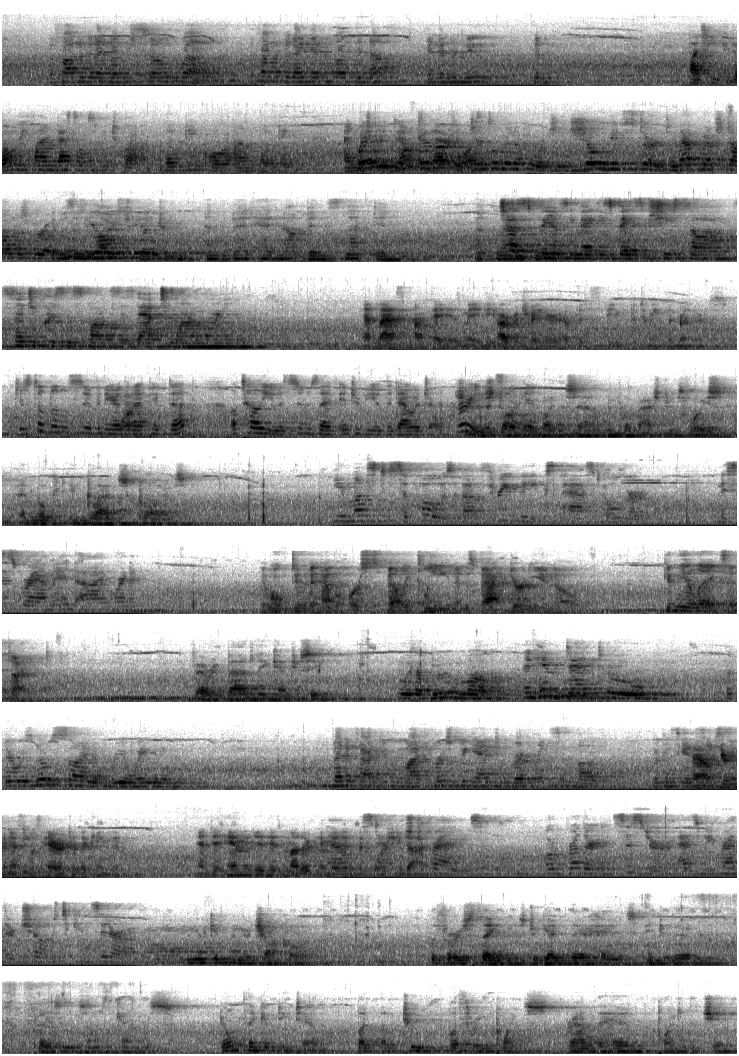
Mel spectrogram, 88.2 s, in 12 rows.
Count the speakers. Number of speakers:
ten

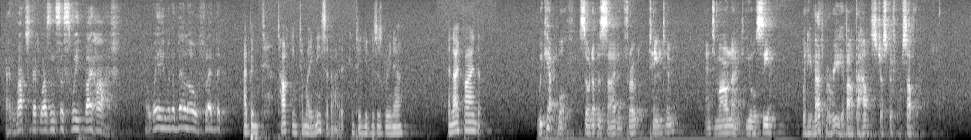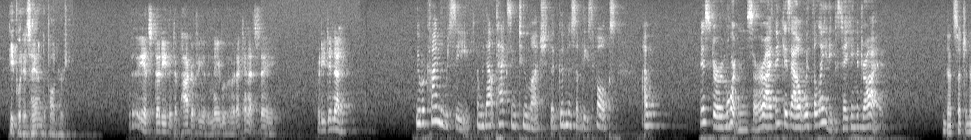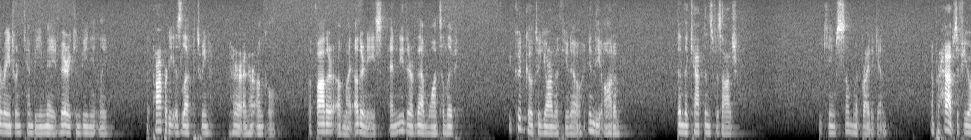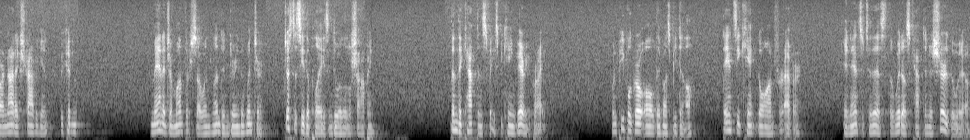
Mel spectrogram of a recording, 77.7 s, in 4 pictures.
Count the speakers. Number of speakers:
seven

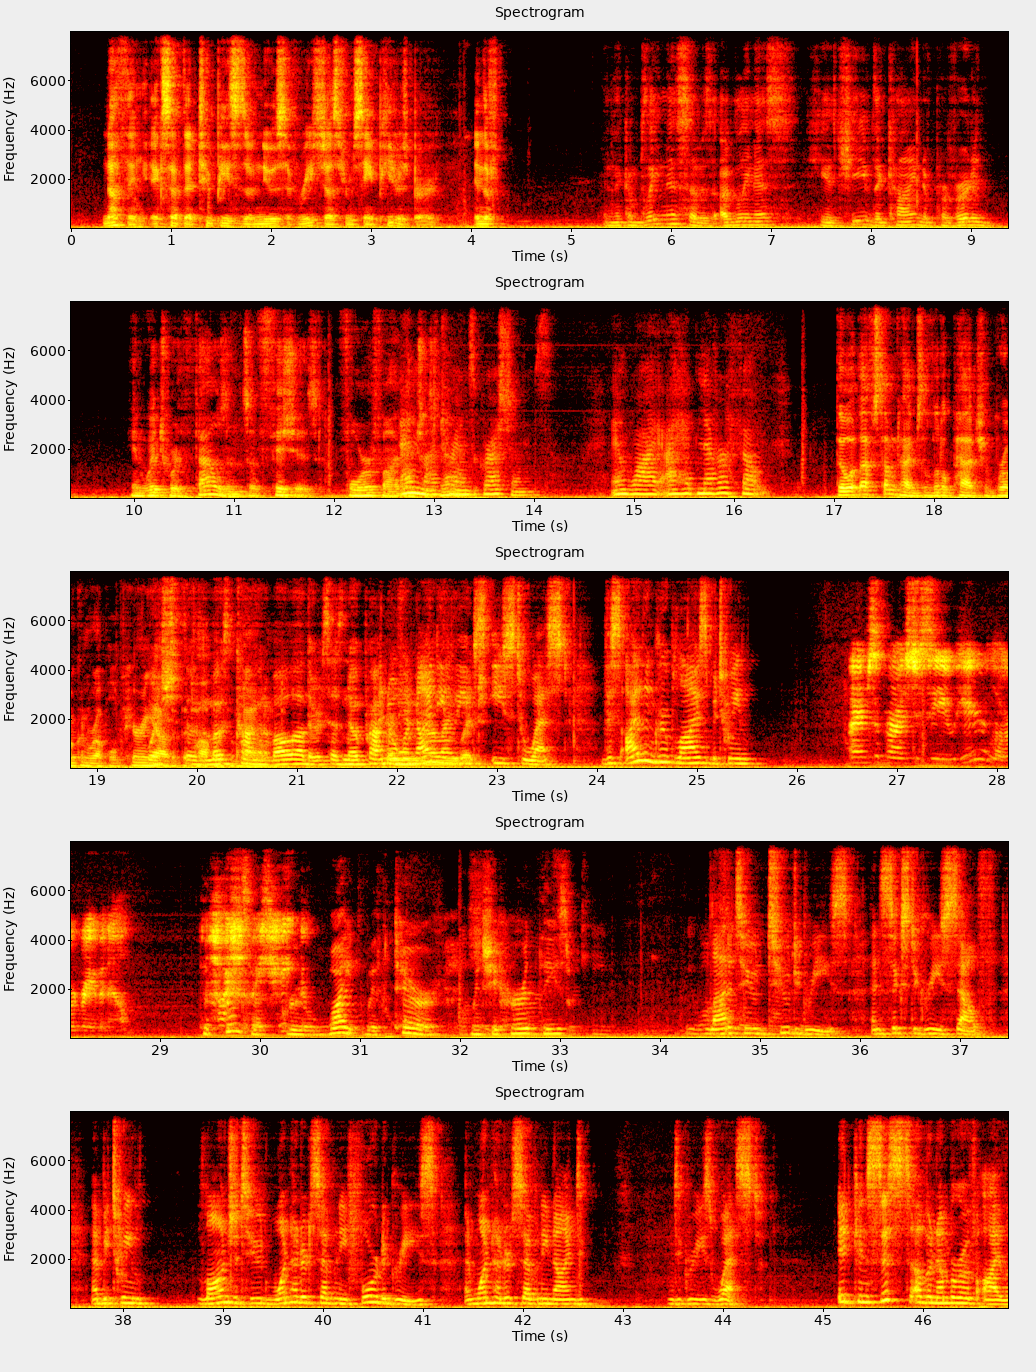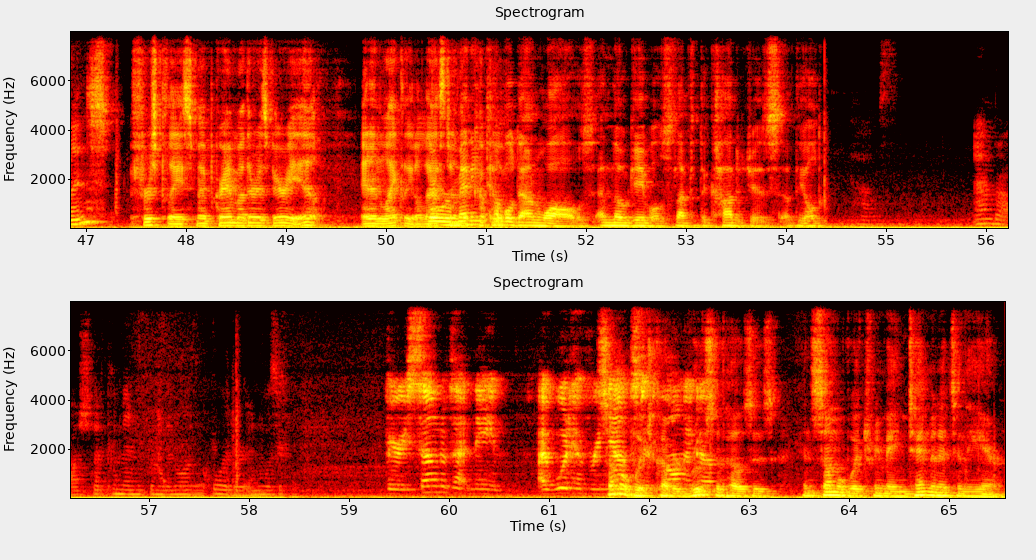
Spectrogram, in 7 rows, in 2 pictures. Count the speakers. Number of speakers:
ten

